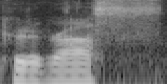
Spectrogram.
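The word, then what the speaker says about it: coup de grâce: I say it that way because it's what's his name? Finn Balor's finisher used to be. That's how they pronounce it. Some people say coup de grace. Actually, coup de grace the way it's supposed to be, but we're not getting into that.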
